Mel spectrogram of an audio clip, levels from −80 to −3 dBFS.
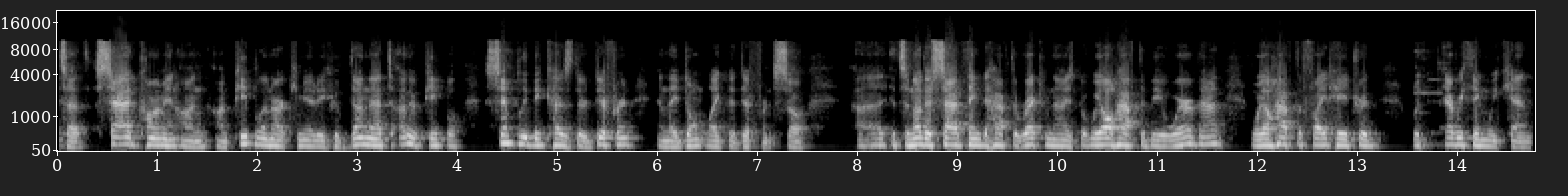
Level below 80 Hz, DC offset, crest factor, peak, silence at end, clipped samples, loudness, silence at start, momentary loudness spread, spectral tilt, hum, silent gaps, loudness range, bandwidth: -64 dBFS; under 0.1%; 14 dB; -12 dBFS; 0 s; under 0.1%; -25 LUFS; 0 s; 11 LU; -5 dB/octave; none; none; 4 LU; 10.5 kHz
